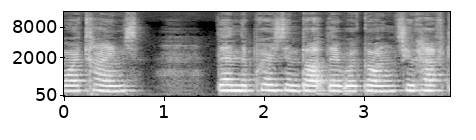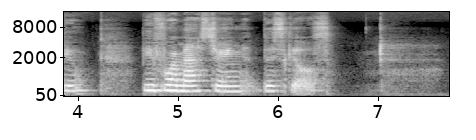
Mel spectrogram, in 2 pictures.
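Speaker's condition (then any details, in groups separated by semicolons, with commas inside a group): Cerebral palsy, athetoid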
